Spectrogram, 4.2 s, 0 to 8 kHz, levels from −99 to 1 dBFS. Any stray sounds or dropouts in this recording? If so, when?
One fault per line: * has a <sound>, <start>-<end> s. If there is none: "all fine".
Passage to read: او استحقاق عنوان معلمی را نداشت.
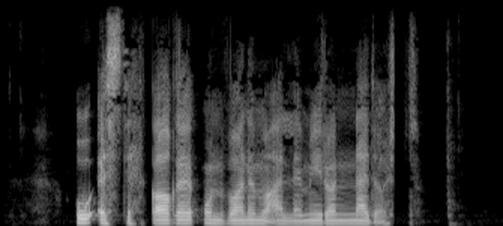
* has a dropout, 3.3-3.4 s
